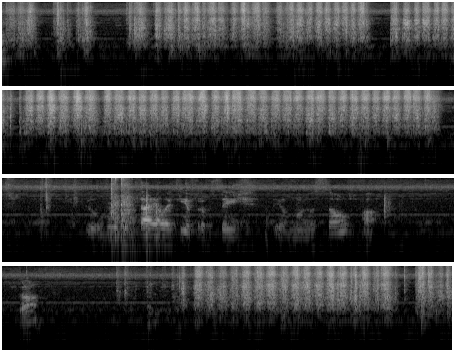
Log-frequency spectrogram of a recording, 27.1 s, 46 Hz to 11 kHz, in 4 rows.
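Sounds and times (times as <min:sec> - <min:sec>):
sandpaper rubbing on branch: 0:00.0 - 0:13.4, 0:23.0 - 0:27.0.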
